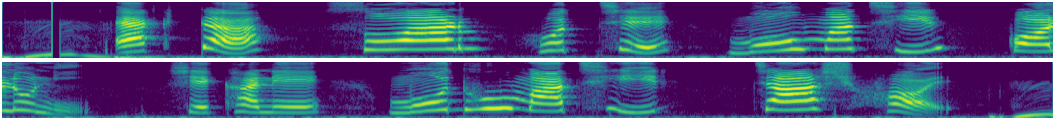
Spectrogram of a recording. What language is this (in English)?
Bangla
